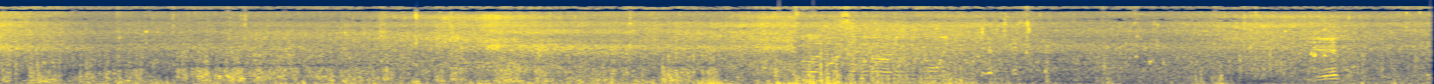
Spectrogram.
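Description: Shallow water splashes around a man's legs as he wades.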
